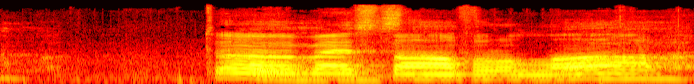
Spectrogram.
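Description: A man sings loudly in a sustained, wavering voice.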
